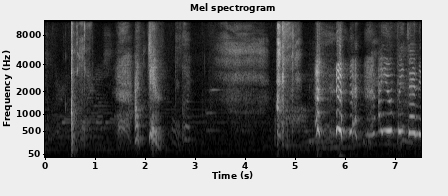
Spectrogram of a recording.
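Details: Sharp sneezes with a build-up breath amid talking and background music, possibly pretend sneezes; sneezing.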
